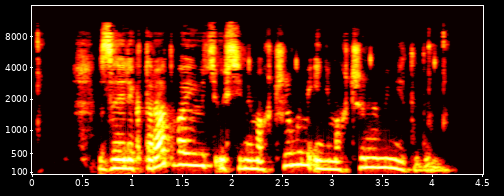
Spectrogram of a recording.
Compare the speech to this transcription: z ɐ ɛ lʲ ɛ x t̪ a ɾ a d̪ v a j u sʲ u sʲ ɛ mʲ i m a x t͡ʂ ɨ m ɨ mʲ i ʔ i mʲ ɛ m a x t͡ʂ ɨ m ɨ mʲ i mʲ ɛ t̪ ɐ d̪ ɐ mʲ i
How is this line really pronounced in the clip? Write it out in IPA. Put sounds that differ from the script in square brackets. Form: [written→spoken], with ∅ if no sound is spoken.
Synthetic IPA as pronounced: z ɐ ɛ lʲ ɛ [x→k] t̪ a ɾ a [d̪→t̪] v a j u [sʲ→t͡sʲ] u sʲ [ɛ→i] mʲ i m a x t͡ʂ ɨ m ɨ mʲ i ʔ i [mʲ→nʲ] ɛ m a x t͡ʂ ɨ m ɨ mʲ i mʲ ɛ t̪ ɐ d̪ ɐ mʲ i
